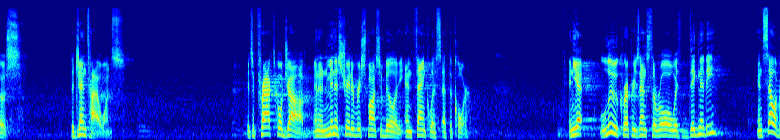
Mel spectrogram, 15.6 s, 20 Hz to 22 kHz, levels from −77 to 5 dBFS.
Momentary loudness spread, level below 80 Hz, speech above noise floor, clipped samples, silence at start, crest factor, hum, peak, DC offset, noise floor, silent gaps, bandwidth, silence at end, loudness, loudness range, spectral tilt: 15 LU; -74 dBFS; 36 dB; under 0.1%; 0 s; 24 dB; none; -4 dBFS; under 0.1%; -62 dBFS; none; 17.5 kHz; 0 s; -26 LUFS; 7 LU; -4 dB/octave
